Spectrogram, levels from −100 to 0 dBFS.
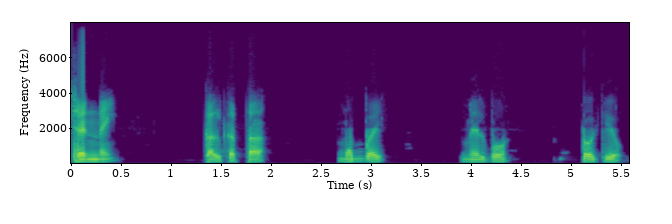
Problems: constant background noise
